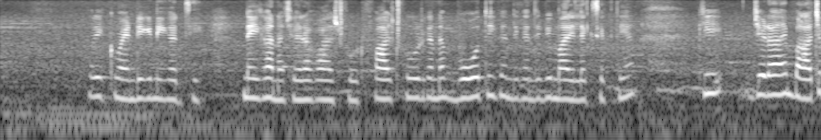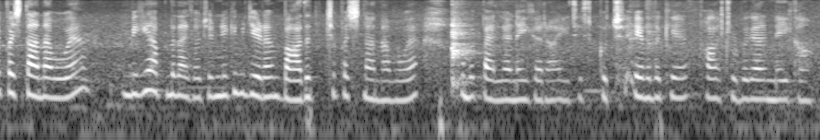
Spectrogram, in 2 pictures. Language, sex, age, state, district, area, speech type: Dogri, female, 18-30, Jammu and Kashmir, Jammu, urban, spontaneous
